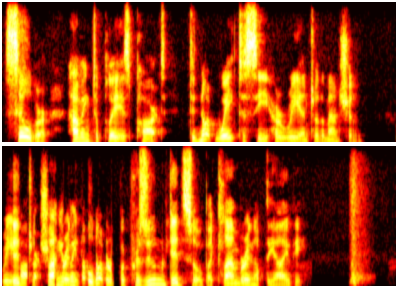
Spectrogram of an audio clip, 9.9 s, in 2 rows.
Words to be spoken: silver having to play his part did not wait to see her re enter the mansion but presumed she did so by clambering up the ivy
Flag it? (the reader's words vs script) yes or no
yes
